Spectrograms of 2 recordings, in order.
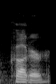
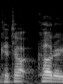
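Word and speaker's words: Qatar: says US dollar shortages hit qar you know cutter as they it looks like it's qar but it's pronounced cutter QA are the country which again Donald Trump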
